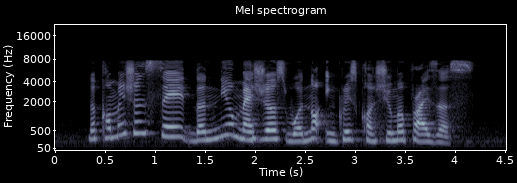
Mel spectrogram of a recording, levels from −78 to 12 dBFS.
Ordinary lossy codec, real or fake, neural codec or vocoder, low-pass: none; real; none; none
